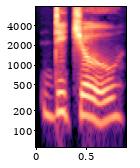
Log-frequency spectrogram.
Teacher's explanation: D plus Y together often sounds like J.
